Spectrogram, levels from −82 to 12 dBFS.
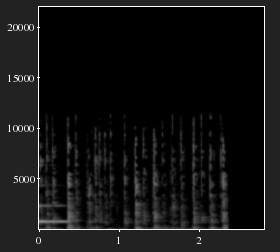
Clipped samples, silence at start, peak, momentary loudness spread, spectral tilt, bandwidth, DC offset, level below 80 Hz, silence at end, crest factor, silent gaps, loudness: under 0.1%; 0 s; -16 dBFS; 11 LU; -1.5 dB/octave; 11.5 kHz; under 0.1%; -56 dBFS; 0.45 s; 24 dB; none; -40 LUFS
